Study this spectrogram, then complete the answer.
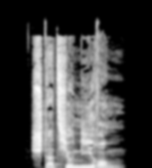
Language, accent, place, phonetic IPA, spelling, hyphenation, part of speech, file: German, Germany, Berlin, [ʃtatsi̯oˈniːʁʊŋ], Stationierung, Sta‧ti‧o‧nie‧rung, noun, De-Stationierung.ogg
- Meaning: stationing, deployment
